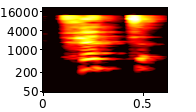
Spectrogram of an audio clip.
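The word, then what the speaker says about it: חית: ഹെത്ത് എന്നാണ് അതിന്റെ കറക്റ്റ് ആയിട്ടുള്ള ഉച്ചാരണം.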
